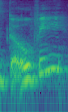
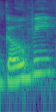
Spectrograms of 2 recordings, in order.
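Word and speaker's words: Govee: from i think it's govi i think that's how it's pronounced as govi but this is really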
